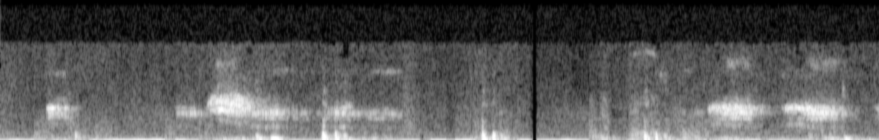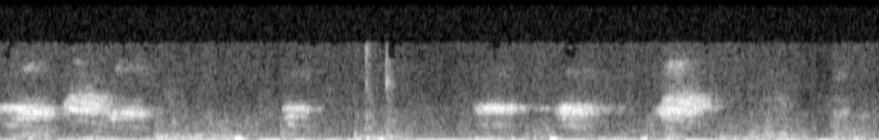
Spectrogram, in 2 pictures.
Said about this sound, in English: Are we hearing birds waking up there? Oh, yes. That's great.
